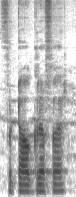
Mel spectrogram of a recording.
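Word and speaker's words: photographer: Okay, ये मैंने ठीक से प्रनाउंस नहीं किया. फोटोग्राफ, फोटोग्राफर, फोटोग्राफिक.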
